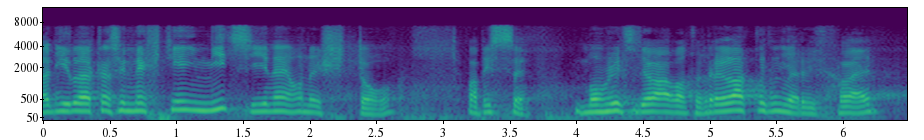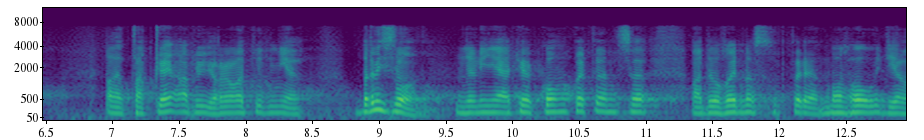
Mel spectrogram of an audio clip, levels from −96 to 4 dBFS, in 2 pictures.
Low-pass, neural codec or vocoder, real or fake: 7.2 kHz; codec, 16 kHz, 1 kbps, FunCodec, trained on Chinese and English, 50 frames a second; fake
